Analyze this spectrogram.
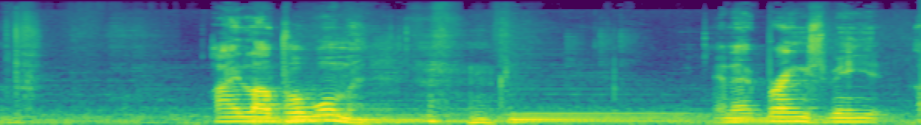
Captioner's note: chuckles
